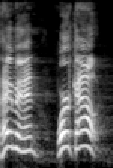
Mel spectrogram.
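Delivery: put-on high holler. Telling a story about being high, imitating his friend yelling at him. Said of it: "And he yells at me".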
